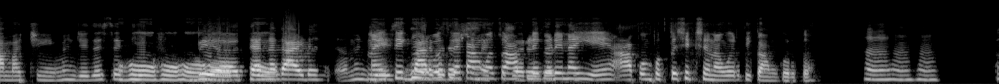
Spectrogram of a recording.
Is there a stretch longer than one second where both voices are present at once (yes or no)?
yes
